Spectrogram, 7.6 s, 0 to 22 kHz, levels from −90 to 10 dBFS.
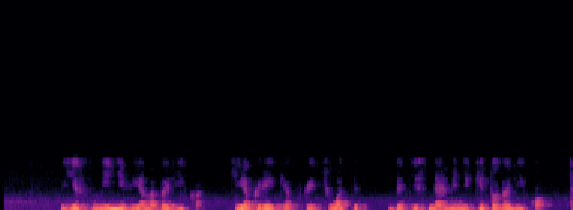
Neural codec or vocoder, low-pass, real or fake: none; 5.4 kHz; real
